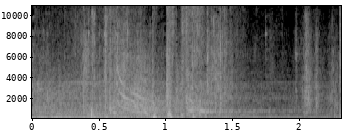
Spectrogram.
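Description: A film soundtrack fading out: a few sharp cracks or knocks over a low hum, dying away.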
